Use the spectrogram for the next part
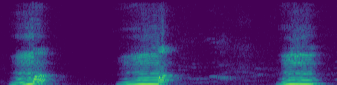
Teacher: जो म बोला जाएगा वो होठ दोनों बंद होंगे और नाक से साउंड आएगी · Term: नेजल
